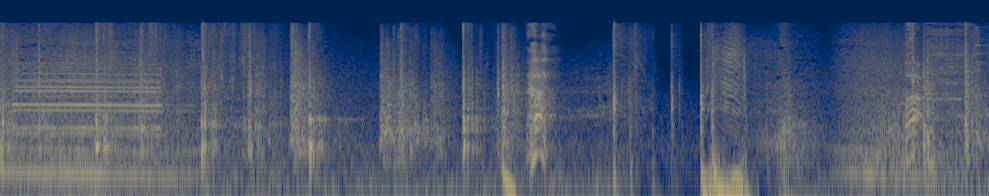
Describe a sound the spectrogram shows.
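A skateboard clacks sharply as it lands.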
